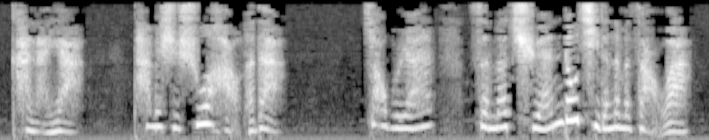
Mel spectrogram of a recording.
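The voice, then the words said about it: Quiet hushed speaking. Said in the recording (Chinese): “小声的说着话，好像生怕声音大了吵醒了他们的孩子似的”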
